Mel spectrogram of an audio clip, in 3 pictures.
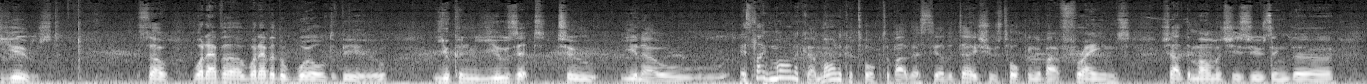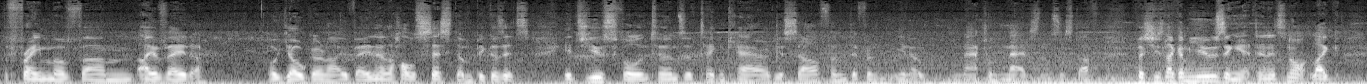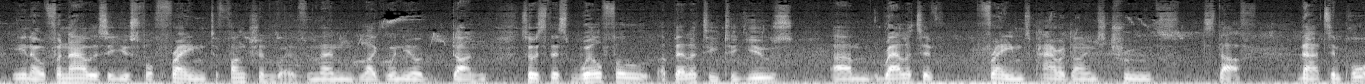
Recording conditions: sounds in the background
